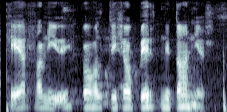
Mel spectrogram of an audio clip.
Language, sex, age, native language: Icelandic, male, 12, Icelandic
